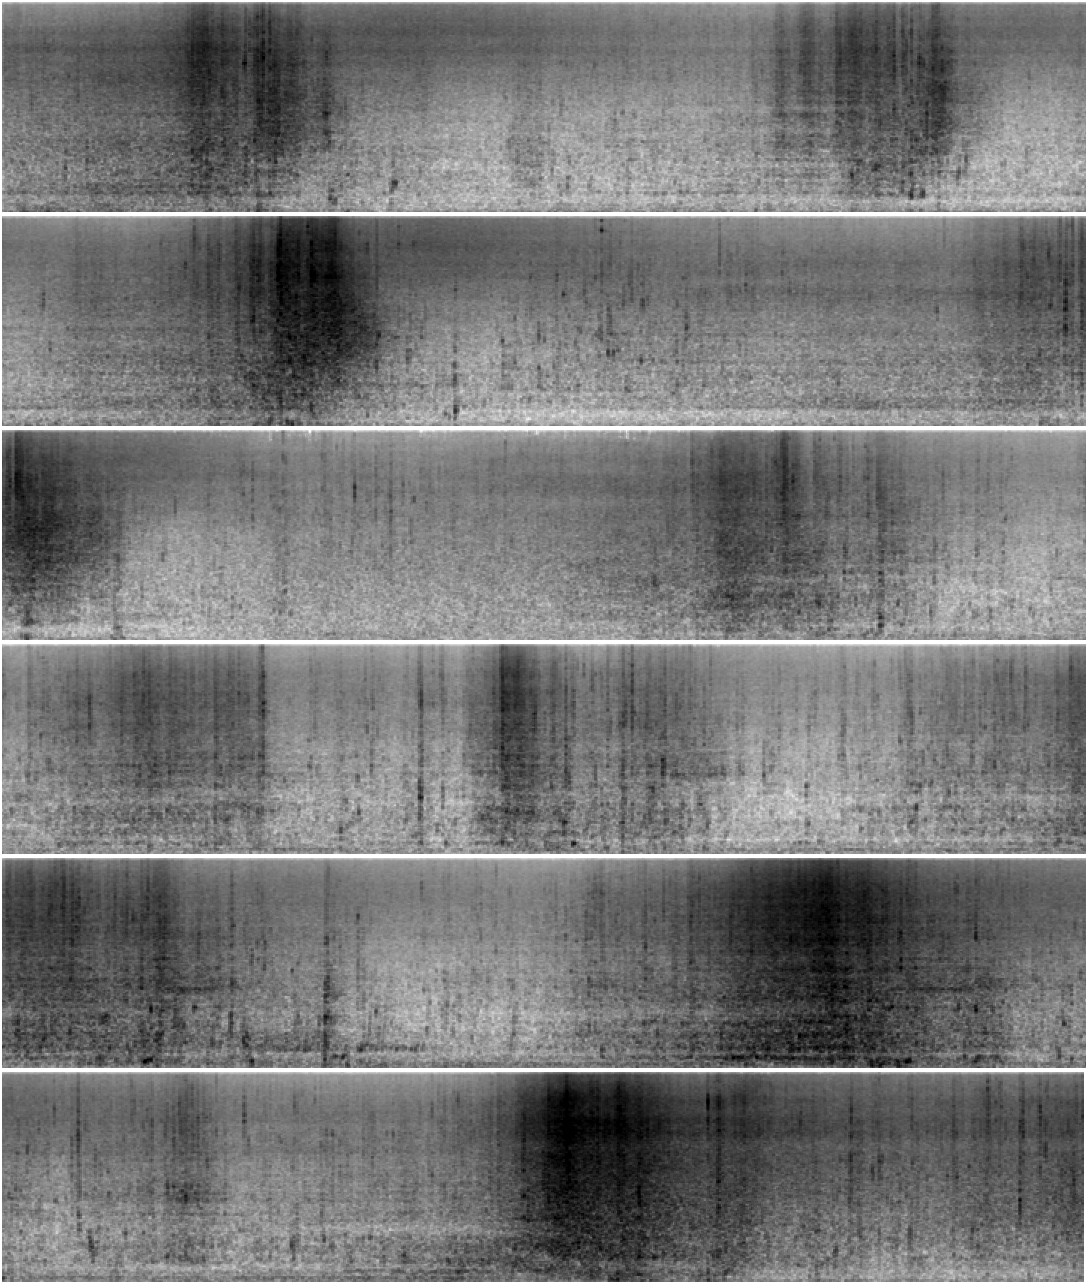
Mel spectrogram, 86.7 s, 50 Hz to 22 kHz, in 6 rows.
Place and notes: Rocky coast, Small pier, sound of the waves
Zoom H6 +Rode NT4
